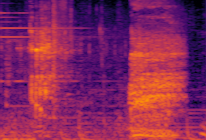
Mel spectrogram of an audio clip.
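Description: Background music with a man's short, breathy grunt about a second and a half in.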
